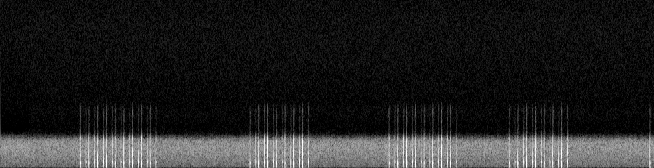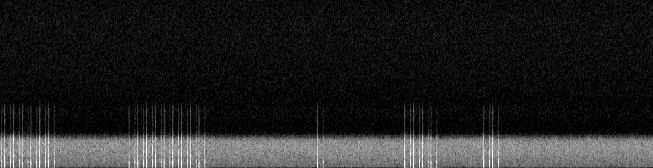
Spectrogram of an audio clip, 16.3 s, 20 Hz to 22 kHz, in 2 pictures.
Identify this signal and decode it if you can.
Pulse dialling, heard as clicks on a phone line, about 9 pulses a second. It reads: 9 7 8 7 7 9 1 4 2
